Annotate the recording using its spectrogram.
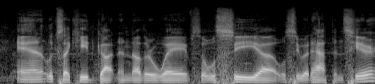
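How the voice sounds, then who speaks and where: This man has an American accent and a fairly low pitch, with fairly even intonation. Noticeable background noise runs under his speech. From Southern California, San Diego area. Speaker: surf contest commentator. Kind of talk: live commentary. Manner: casual, filler-heavy.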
